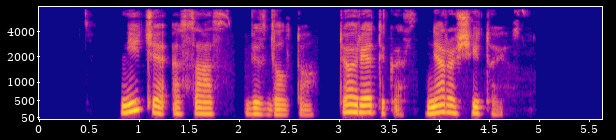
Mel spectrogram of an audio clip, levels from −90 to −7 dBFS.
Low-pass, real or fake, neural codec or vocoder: 7.2 kHz; real; none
